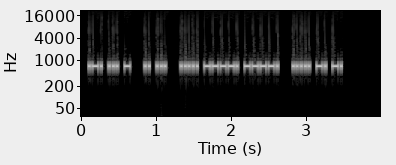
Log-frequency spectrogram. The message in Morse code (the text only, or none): RST IS 599 5NN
